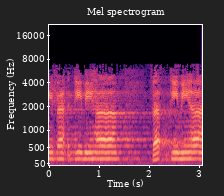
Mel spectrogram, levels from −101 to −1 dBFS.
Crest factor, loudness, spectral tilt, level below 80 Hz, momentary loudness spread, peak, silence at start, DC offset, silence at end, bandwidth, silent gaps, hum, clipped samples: 14 dB; -18 LUFS; -2 dB/octave; -54 dBFS; 15 LU; -4 dBFS; 0 s; under 0.1%; 0 s; 7.2 kHz; none; none; under 0.1%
